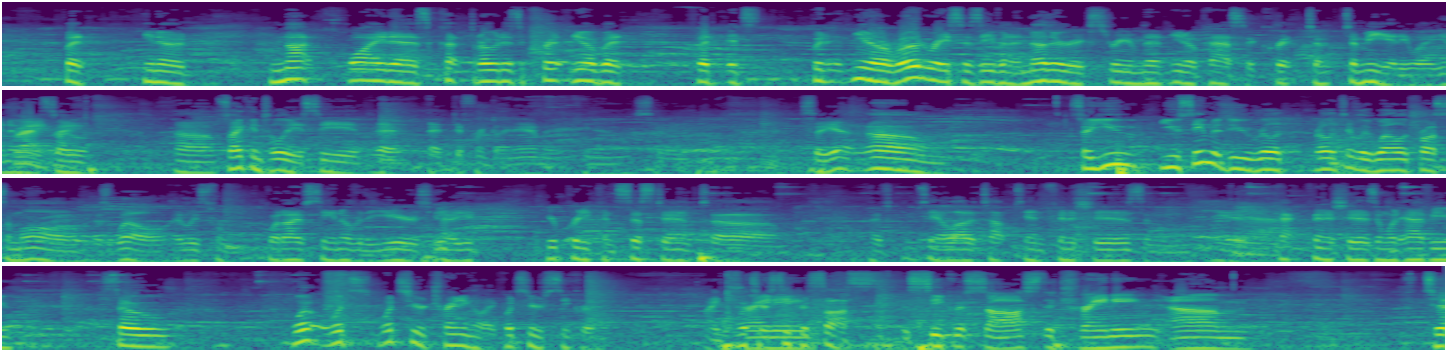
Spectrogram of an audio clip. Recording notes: This episode was recorded in February at Toros Coffee Shop in Houston. This episode was recorded in February at Toros Coffee Shop in Houston.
